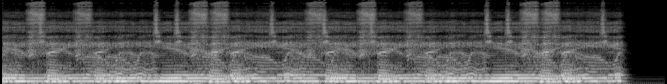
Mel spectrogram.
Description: Synthesized Loop Very Coarse

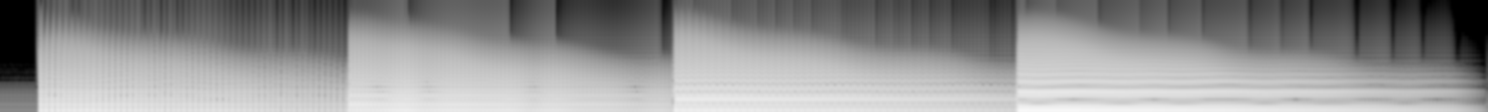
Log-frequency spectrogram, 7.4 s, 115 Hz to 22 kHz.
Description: SINGLE OSC MOD COTK Model 15

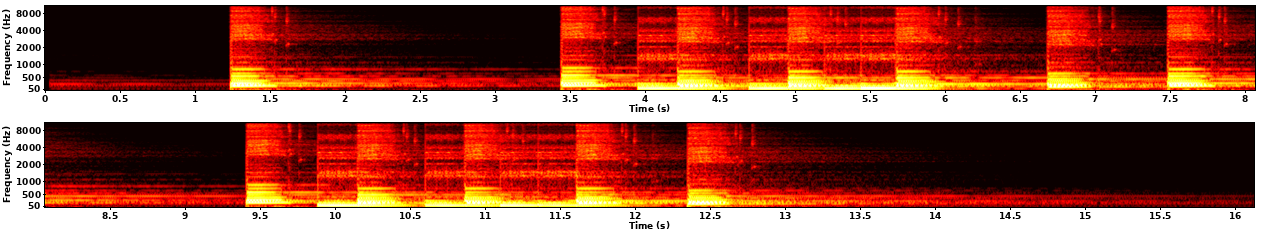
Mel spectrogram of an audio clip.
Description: Loop And Release

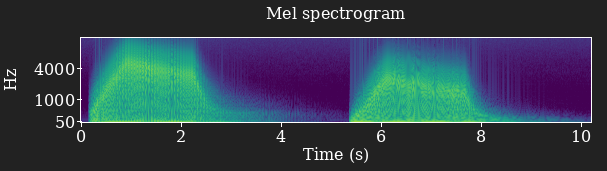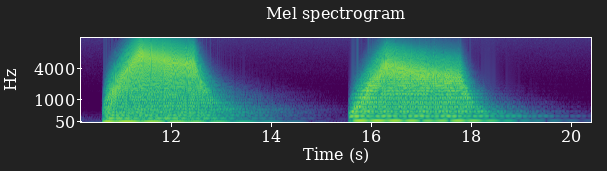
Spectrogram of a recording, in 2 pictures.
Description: Moog Model 15 iOS

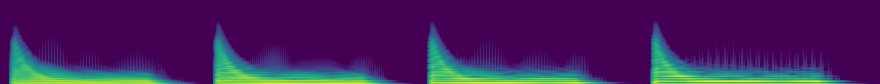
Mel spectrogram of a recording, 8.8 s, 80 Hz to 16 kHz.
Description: Moog Model 15 iOS

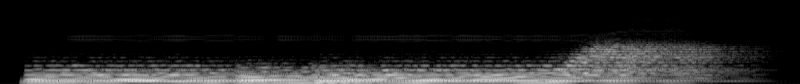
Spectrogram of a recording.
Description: ASR 10 Transwaves classic pad

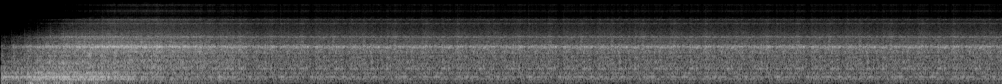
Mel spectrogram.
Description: ASR10 Turning Atmo

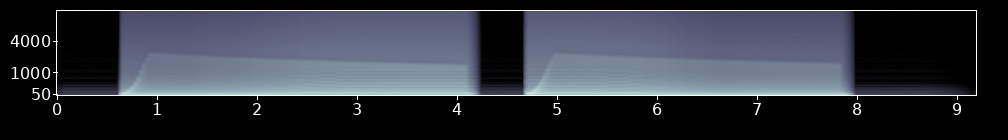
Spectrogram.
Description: low funk to the high Model 15

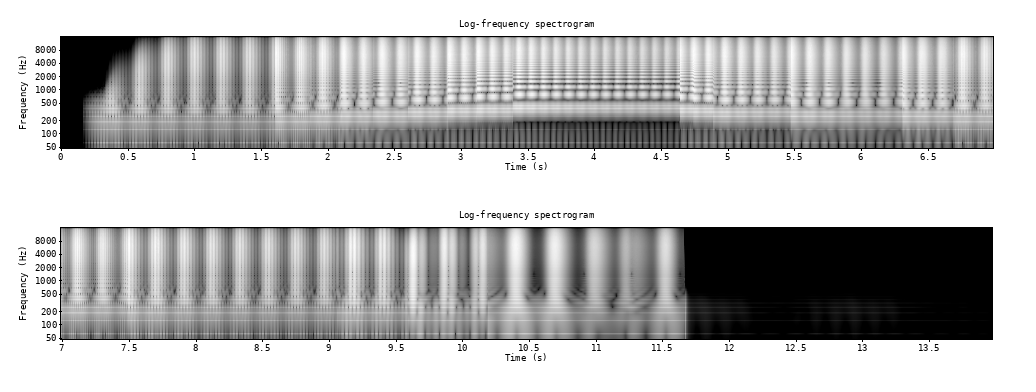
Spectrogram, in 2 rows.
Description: WHEEL POLY Arturia Modular V3

